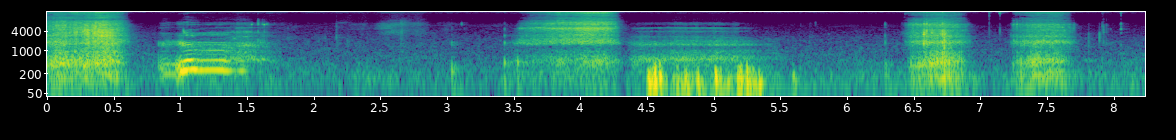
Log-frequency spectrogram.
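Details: Person with dog allergy, runny itchy nose and watery eyes, antihistamines taken but not yet working: several sharp sneezes and snorting nasal bursts with short pauses; residual allergic sneezing.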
